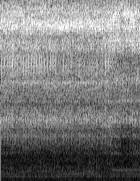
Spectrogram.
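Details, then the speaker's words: Lace Nano magnetic-drive rotary tattoo machine with its power supply on the lowest setting: a thin high buzz that wavers and never settles into an even hum. It sounds inconsistent. Uneven running at low power. "So this would be power supply on the lowest setting and machine is already running. Doesn't sound too great at the lowest setting. It sounds very inconsistent."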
